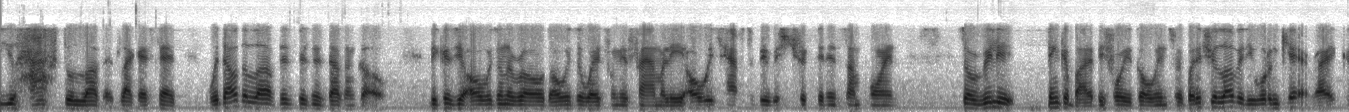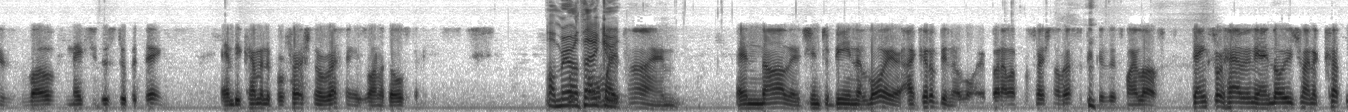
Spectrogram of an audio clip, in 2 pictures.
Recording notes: called in to talk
